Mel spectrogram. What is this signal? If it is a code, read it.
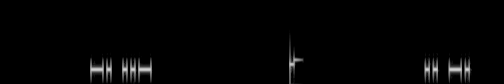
Morse code, heard as a keyed tone, about 30 wpm, 700 Hz. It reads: NU IN
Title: US States and Canadian Provinces 30wpm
